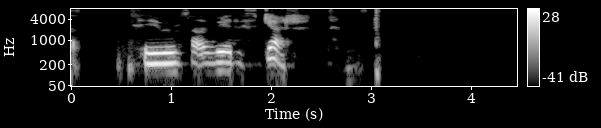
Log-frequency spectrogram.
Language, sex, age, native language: Icelandic, male, 8, Icelandic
